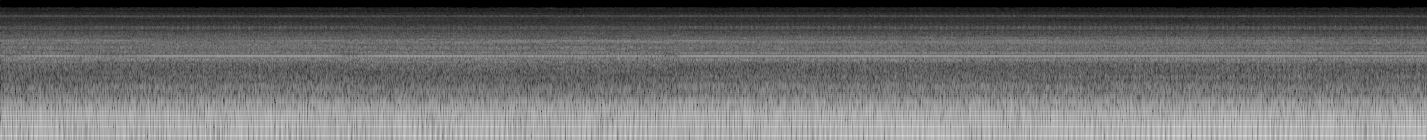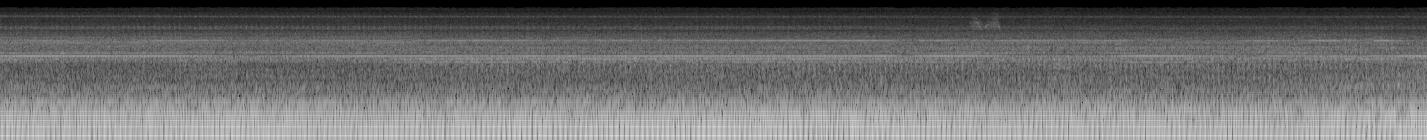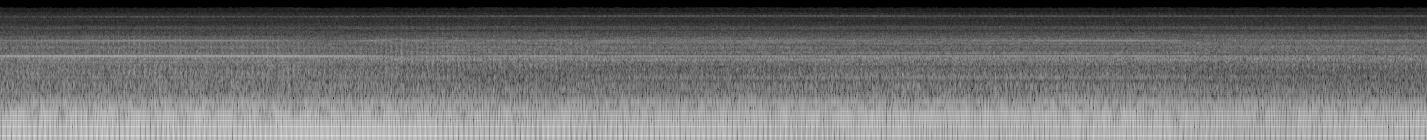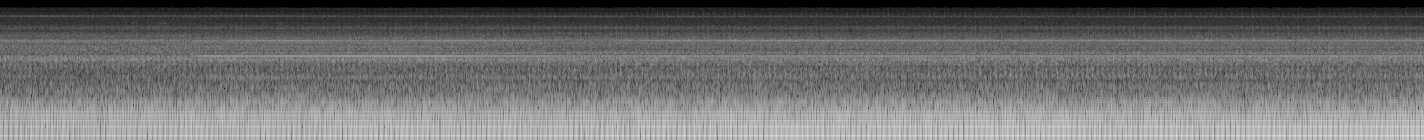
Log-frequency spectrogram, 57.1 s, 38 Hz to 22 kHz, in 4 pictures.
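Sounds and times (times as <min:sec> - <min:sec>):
helicopter engine whine: 0:00.0 - 0:57.0
helicopter rotor thrum: 0:22.0 - 0:41.0.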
